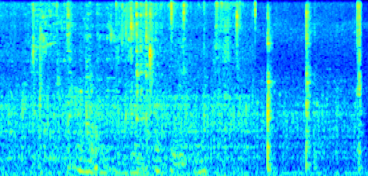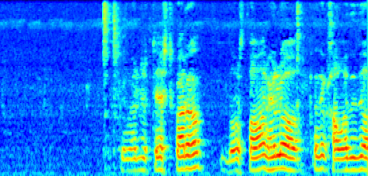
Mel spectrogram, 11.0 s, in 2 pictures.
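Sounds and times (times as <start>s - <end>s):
food frying in hot oil: 0.0s - 5.4s.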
